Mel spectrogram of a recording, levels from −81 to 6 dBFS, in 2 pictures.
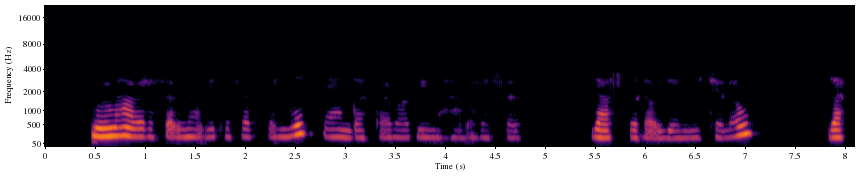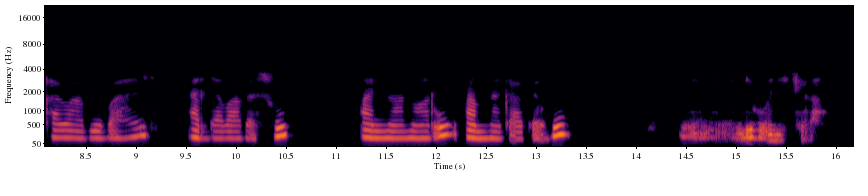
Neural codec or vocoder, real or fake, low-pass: codec, 24 kHz, 1.2 kbps, DualCodec; fake; 3.6 kHz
